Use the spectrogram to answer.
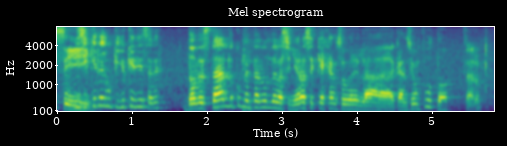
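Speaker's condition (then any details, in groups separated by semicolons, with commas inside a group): No condition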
